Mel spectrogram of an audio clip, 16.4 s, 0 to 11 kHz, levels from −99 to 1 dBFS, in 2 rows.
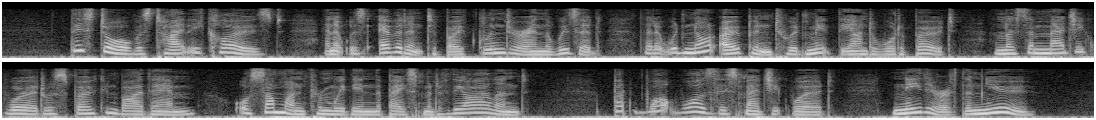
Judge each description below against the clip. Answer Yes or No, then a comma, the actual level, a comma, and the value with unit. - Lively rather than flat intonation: Yes, wide, 5.9 semitones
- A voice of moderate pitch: Yes, medium, 170 Hz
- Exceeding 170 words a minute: Yes, average, 190 wpm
